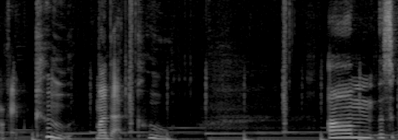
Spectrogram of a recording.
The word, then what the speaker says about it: coup: The P is silent. Okay, coup.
